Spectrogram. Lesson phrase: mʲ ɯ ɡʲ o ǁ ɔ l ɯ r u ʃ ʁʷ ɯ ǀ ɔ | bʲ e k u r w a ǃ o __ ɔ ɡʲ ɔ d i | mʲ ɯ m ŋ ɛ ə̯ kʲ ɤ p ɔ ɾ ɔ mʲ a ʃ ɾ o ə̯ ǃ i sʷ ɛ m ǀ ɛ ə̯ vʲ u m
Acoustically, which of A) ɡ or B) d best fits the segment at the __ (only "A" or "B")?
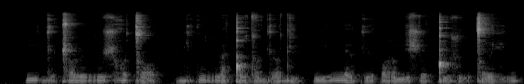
B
